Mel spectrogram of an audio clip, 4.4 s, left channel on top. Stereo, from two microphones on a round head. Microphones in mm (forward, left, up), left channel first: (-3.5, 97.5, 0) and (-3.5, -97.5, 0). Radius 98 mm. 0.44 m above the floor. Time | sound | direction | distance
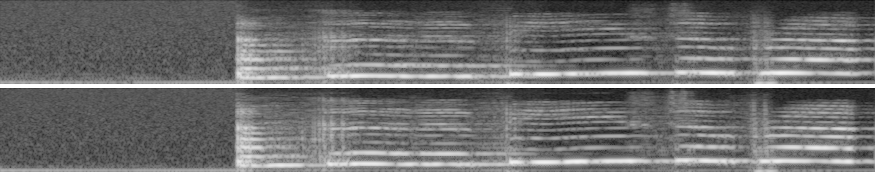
1.2 | singing | 40° right (ahead or behind) | 1.5 m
